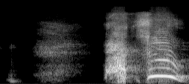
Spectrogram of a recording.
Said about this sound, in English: I'm going to sneeze here.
